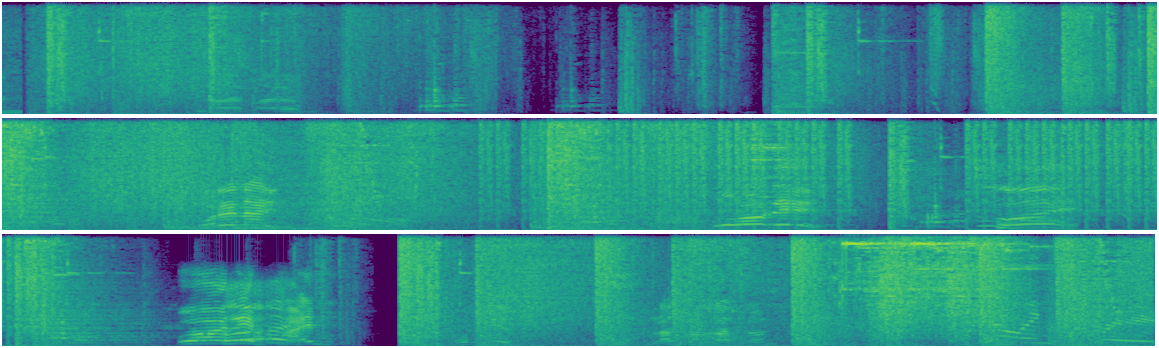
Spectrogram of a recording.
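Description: Rapid bursts of gunfire from a shooting video game squad fight, loud and dense, with talking over and between the shots and a couple of brief gaps.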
